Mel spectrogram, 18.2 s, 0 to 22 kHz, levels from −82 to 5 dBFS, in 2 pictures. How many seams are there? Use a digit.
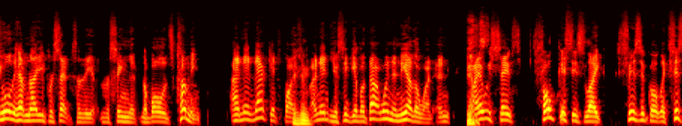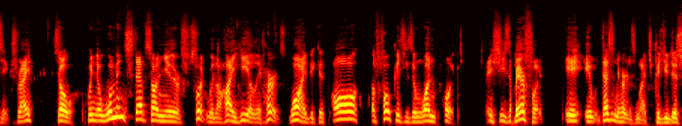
1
